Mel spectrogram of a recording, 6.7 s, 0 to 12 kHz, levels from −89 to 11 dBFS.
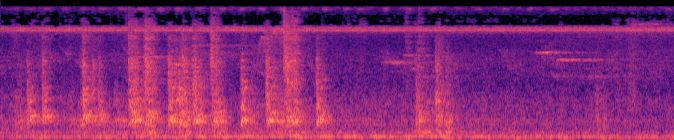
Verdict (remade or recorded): remade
